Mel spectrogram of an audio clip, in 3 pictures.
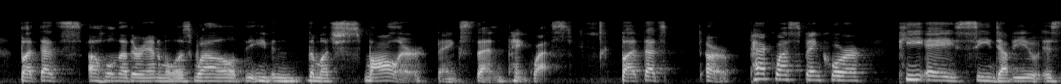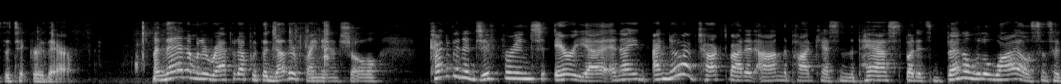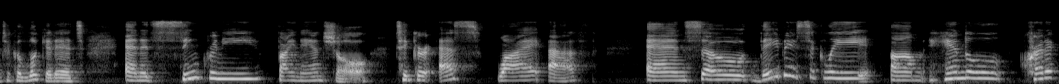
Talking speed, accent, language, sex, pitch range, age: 155 wpm, American, English, female, 160-220 Hz, 40-59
